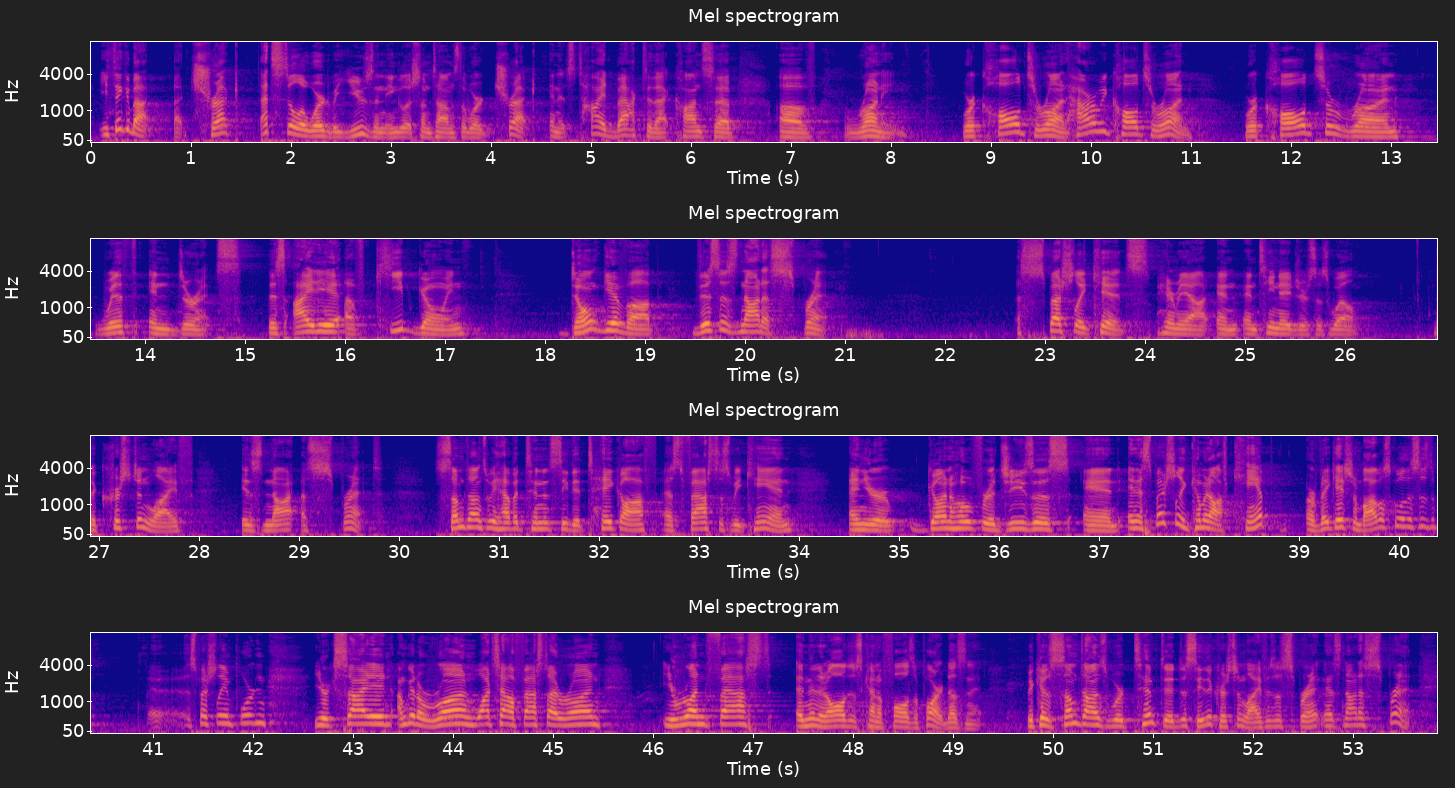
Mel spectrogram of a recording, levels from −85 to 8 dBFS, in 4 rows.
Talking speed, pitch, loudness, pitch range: 165 wpm, 150 Hz, -25 LUFS, 120-185 Hz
